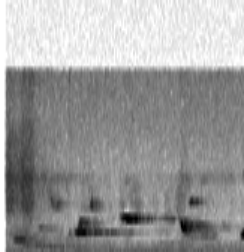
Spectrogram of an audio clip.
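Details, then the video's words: A bellbird sings at sunset, pure bell-like whistled notes, some held steady and others sliding, at a few different pitches over a low background rumble. "bell bird sunset song"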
